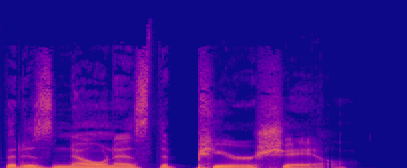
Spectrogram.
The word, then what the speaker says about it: Pierre: And that's Pierre, but it's spelled like Pierre. I always think of it P-I-E-R-R-E, Shale. So you might see it, you know, spelled and think, oh, that's not what we're saying.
